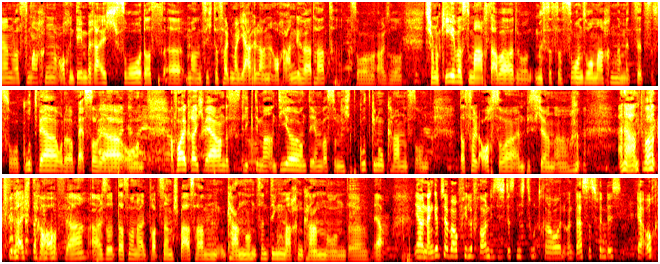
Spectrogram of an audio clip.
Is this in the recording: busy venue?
yes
